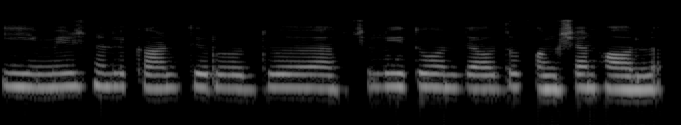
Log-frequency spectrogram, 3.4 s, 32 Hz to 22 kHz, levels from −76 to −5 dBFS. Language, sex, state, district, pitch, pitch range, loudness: Kannada, female, Karnataka, Dharwad, 225 Hz, 215-235 Hz, -42 LUFS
